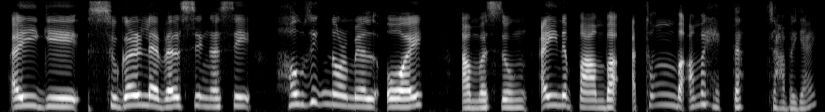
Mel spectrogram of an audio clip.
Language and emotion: Manipuri, happy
